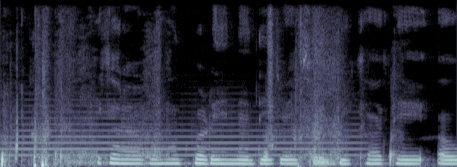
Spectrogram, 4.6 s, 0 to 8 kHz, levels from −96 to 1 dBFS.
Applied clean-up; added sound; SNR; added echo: none; Brass instrument; 17 dB; none.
